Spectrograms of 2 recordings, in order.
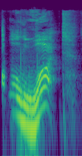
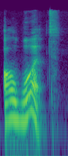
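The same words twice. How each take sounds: First: Thundered, high-pitched outraged question; Hagrid. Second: Put-on higher, puzzled boy's question. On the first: Giant outraged at Harry's ignorance, thundering. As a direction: boom it back in disbelief. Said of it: "Hagrid thundered". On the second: Harry asking Hagrid what he means, puzzled. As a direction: ask it innocently, at ordinary volume. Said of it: "asked Harry". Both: A narrator's reading.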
